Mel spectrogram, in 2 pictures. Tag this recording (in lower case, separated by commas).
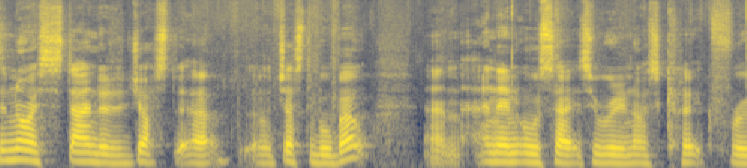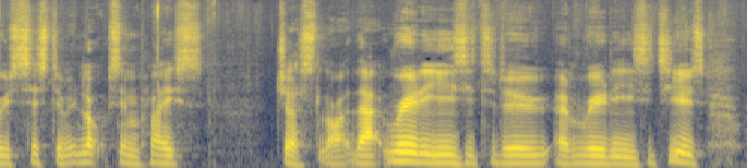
speech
